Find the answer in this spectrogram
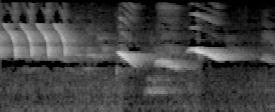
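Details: Green-winged saltator, well cared for, answering happily: a quick run of four fast descending notes, then loud clear whistles that slide downward, one after another.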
